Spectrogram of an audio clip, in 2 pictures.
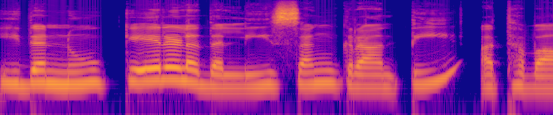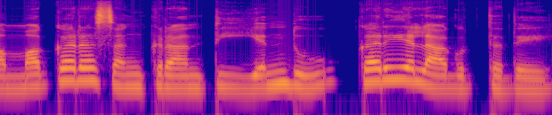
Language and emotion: Kannada, neutral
